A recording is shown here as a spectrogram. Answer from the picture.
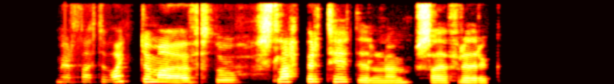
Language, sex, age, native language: Icelandic, male, 12, Icelandic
